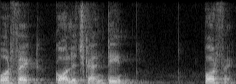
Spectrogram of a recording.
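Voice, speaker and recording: Speaking with an Indian accent, a man talks at a moderate pace in an animated tone with very wide pitch swings. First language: Hindi. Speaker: communication coach. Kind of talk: live online masterclass.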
